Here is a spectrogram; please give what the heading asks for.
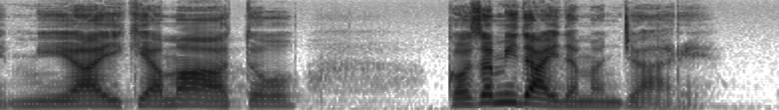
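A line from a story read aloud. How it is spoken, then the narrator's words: Powerful, fearsome voice. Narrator (Italian): Con una voce potente che avrebbe fatto tremare i più coraggiosi, disse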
